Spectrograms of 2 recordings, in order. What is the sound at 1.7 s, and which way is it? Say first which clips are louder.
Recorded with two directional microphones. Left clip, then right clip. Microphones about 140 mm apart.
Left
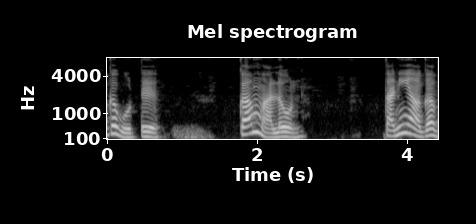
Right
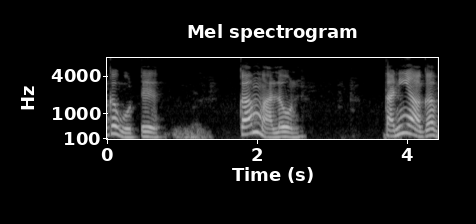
Speech: left 5 dB; 55° left (ahead or behind).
